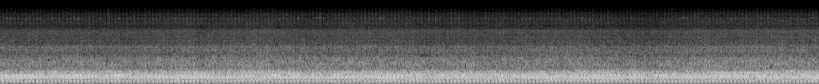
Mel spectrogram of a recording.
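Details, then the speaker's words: Briggs & Stratton Classic push mower engine started after a little carb cleaner: smooth, steady single-cylinder buzz with no surging or misses, running great; slight vibration. "things started right up and running great again"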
